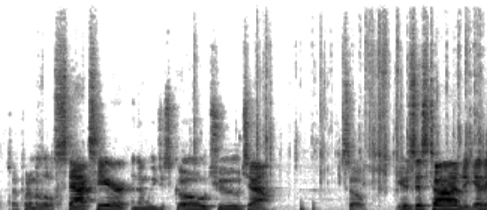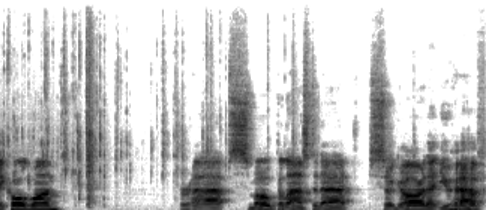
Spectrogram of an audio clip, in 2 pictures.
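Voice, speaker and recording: Audible room echo surrounds a very slow delivery full of long, frequent pauses, with fairly even intonation and big swings in loudness. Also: man, fairly high pitch for a man. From New England. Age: 30s. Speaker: sports card case breaker. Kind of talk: live stream card break. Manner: casual.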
